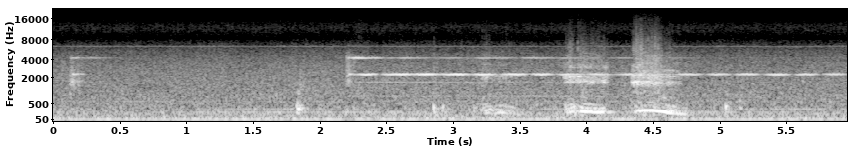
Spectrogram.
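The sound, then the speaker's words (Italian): A mindfulness bell is struck once and rings out with a long, steady, high shimmering tone, while a couple of brief throat-clearing noises break in partway through the ring. “So when I'm acting in a way to create suffering, quindi quando io agisco in qualche modo che crea sofferenza, I hear the bell ring.”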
